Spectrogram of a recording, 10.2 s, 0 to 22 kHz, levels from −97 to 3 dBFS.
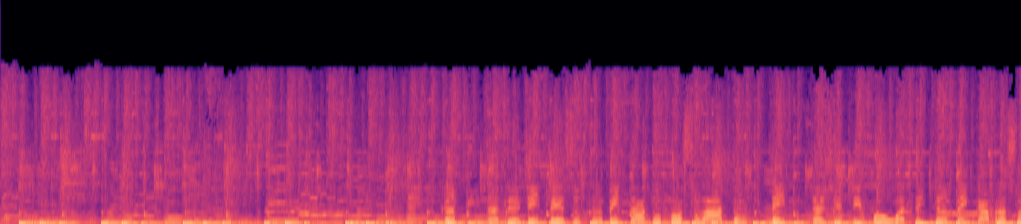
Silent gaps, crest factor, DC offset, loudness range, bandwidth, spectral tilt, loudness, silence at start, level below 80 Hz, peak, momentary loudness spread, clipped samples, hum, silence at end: none; 14 dB; under 0.1%; 2 LU; 15.5 kHz; -6.5 dB/octave; -18 LUFS; 0 s; -30 dBFS; -2 dBFS; 5 LU; under 0.1%; none; 0 s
